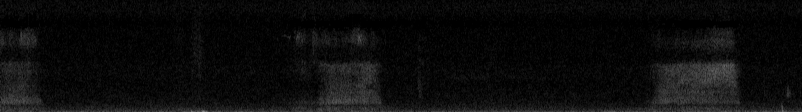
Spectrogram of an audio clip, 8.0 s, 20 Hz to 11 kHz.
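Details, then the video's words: Domestic cat snoring loudly in its sleep: three breathy, hissing snore bursts about three seconds apart, each lasting under a second, over a quiet indoor background. "Snoring so Loud Part 2"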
